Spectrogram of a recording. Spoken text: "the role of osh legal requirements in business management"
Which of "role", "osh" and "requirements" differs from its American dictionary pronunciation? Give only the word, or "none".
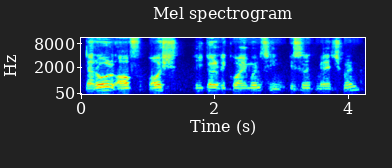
none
